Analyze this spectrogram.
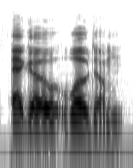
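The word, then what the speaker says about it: Ego Nwodim: It's pronounced Ego Wodum.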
